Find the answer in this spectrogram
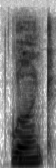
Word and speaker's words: Willink: Willink.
